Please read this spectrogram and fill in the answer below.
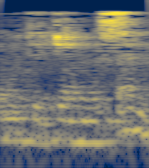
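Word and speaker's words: متجانسین: اعتبار متجانسن بگیم، ما داریم اشتباه تلفظ میکنیم، متجانس دیگه ولی و متناجس بله چقدر با دقت هم تلفظ میکردیم، هرچی بیشتر دقت کردیم برعکس تلفظ، متجانسن درست شد بالاخره؟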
